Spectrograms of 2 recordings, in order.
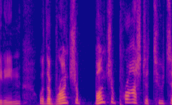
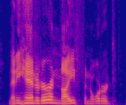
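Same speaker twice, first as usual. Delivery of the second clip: ordinary delivery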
